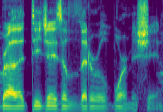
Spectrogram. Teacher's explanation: You got to put a little Los Angeles vocal fry on that one.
